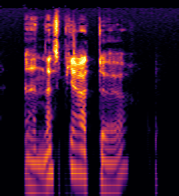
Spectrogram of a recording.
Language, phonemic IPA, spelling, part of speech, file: French, /as.pi.ʁa.tœʁ/, aspirateur, noun, Fr-aspirateur.ogg
- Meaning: 1. vacuum cleaner 2. aspirator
